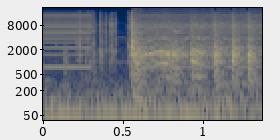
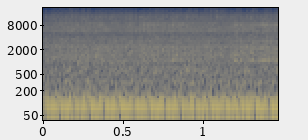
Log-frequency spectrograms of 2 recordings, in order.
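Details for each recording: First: 2012 Dodge Ram with crank-no-start: brief starter cranking, then the engine catches and runs once the fuel pump fuse is fed power directly; bad TIPM fuse box with its internal fuel pump relay failing, fuel pump good. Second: 2012 Dodge Ram that had cranked but not started because a faulty fuse box (TIPM) sent no power to a good fuel pump; with the pump fed positive power directly, it runs with a steady, even idle and smooth low rumble, no misses.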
